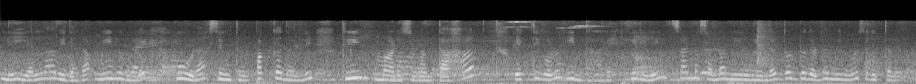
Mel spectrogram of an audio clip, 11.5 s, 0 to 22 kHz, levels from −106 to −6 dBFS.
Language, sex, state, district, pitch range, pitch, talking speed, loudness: Kannada, female, Karnataka, Belgaum, 215-270 Hz, 240 Hz, 100 wpm, -29 LUFS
